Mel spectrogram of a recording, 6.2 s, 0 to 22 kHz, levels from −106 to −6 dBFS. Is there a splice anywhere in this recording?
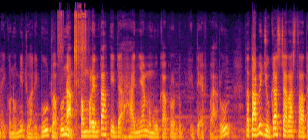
yes; 1 cut; at 1.5 s

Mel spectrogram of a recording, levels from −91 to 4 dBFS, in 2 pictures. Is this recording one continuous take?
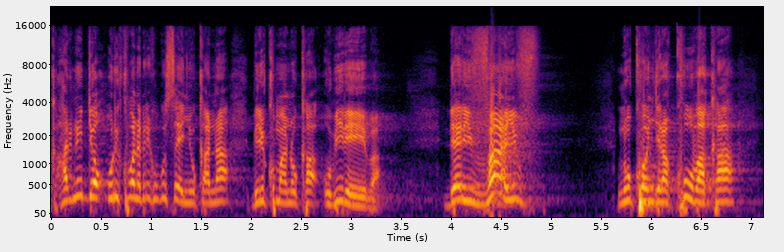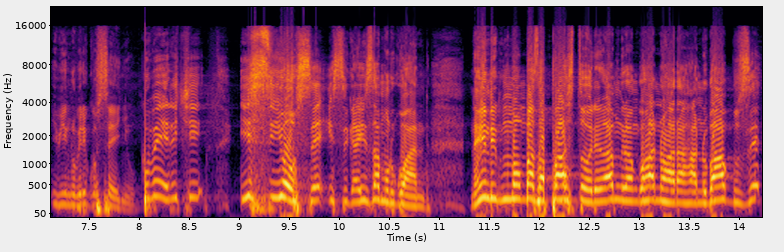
no; 1 cut; at 8.1 s

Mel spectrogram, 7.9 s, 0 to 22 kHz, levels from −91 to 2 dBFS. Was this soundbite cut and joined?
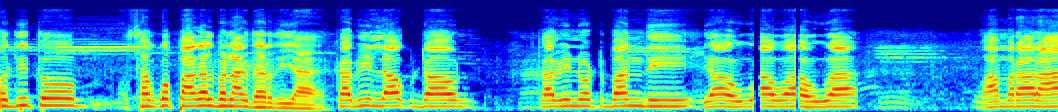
yes; 2 cuts; at 2.4 s, 5.2 s

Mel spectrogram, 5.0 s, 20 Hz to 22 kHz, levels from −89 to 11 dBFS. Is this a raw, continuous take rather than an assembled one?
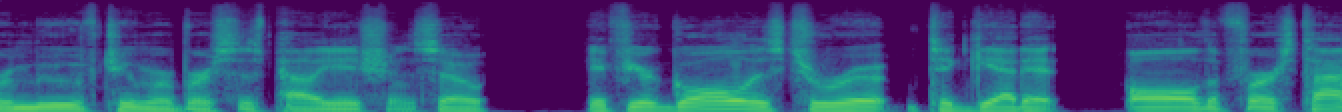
yes; 0 cuts

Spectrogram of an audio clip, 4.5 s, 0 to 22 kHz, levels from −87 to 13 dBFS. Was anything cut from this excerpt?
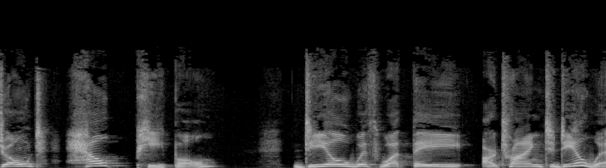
no; 0 cuts

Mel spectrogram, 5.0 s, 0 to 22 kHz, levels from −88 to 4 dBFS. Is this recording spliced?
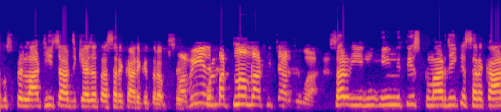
no; 0 cuts

